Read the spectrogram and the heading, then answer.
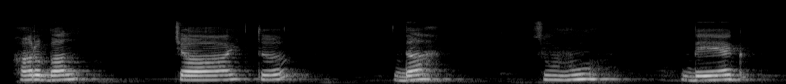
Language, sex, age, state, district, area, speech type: Kashmiri, male, 30-45, Jammu and Kashmir, Kupwara, urban, read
